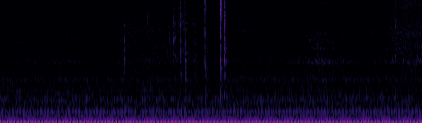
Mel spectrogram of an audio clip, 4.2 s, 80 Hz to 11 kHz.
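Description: Audi A4 2.0 TDI diesel engine idling steadily, a low rumble heard from inside the cabin. A few light clicks of dashboard buttons being pressed come in the middle.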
